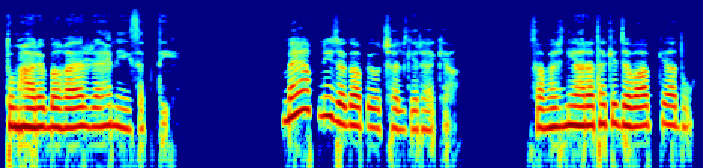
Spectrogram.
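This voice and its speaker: A woman narrating a first-person romantic story in a steady, scripted reading style. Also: medium pitch, no echo, studio quality.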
